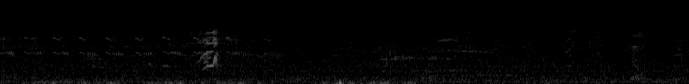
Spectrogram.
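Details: A red-and-green macaw visiting a riparian forest in Brazil in search of fruits gives a single harsh, raspy squawk, with a fainter rough call later over steady forest background hiss.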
